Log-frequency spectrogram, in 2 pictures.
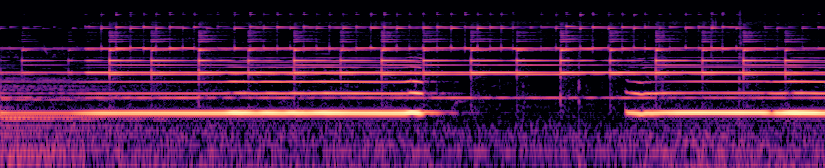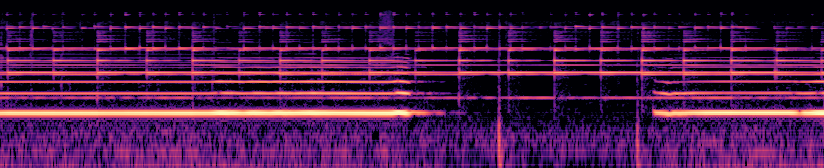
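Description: A conch shell (shankh) blown in three long held blasts, each bending in pitch as it ends and the last starting near the end, over a hand bell rung rapidly and steadily: the conch and bell of a Hindu aarti.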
